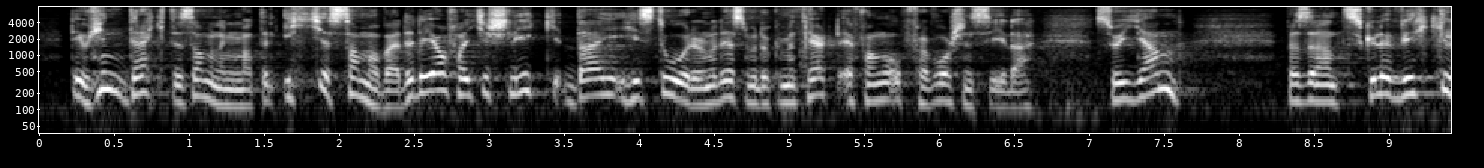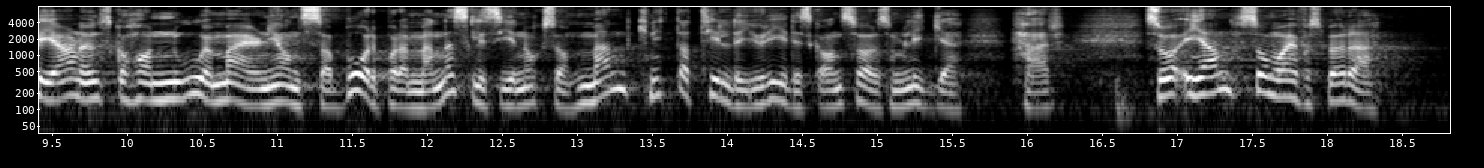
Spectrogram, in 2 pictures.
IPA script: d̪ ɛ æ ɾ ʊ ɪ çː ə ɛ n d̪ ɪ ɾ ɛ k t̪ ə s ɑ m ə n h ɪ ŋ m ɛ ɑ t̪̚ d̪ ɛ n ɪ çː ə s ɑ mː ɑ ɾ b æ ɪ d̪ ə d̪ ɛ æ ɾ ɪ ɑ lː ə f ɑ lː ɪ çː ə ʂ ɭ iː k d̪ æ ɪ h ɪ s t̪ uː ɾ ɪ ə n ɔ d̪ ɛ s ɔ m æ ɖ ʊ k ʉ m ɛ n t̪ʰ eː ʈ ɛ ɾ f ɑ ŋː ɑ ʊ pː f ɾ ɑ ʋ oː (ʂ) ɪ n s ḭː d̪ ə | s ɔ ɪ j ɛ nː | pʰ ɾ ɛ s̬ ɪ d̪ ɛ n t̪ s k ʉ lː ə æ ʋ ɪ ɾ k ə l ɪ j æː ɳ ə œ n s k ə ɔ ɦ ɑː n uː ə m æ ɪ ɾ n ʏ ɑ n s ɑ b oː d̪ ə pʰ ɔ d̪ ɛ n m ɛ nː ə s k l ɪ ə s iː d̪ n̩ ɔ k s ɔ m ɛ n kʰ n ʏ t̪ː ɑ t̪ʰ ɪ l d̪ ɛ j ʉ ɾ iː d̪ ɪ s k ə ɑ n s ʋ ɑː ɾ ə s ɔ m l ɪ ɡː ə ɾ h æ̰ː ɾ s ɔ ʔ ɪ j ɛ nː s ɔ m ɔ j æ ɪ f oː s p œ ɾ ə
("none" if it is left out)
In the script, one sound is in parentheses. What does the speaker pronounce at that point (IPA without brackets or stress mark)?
ʂ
